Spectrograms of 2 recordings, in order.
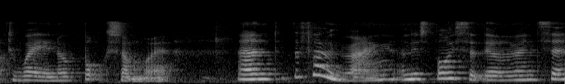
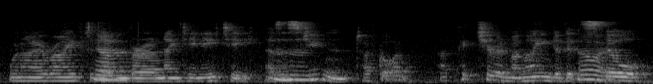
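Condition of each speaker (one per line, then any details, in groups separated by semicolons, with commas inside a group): MND, mild; about 8 months since diagnosis; speech slightly affected
No condition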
